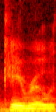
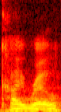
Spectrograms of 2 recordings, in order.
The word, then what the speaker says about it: Cairo: I was going to say, coming from Saugerties to Cairo, as the locals say, Cairo, it's not Cairo, right.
